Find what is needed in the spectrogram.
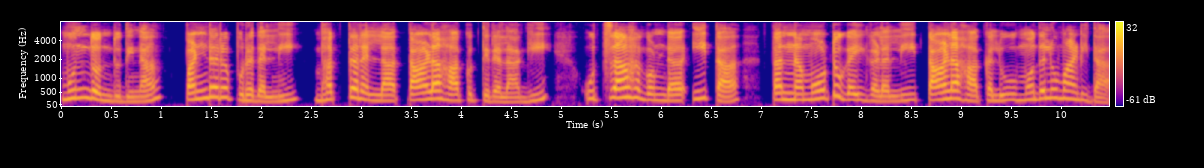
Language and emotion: Kannada, neutral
